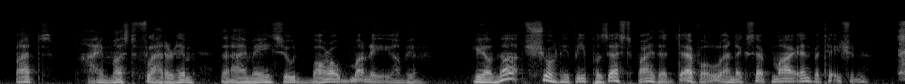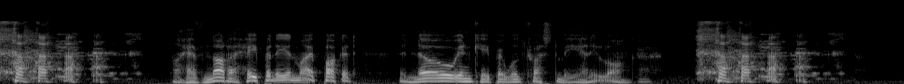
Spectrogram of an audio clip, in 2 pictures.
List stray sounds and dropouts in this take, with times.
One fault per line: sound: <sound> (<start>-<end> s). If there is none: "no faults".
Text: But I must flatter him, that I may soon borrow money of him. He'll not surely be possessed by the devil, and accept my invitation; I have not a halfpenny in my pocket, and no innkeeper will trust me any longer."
sound: laugh (9.0-10.5 s)
sound: laugh (16.0-17.5 s)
